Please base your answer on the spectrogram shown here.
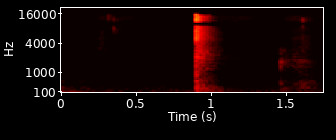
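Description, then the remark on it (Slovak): A crisp, sharp finger snap rings out once, bright and loud, followed shortly by a softer second click, with no talking. “Proste luskneš prstom a klient má výsledok.”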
